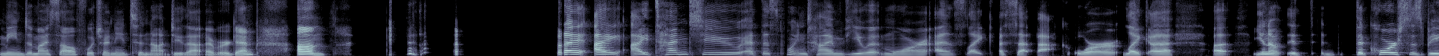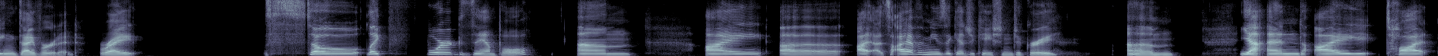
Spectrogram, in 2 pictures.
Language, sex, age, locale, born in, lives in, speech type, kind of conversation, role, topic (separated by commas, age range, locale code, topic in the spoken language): English, female, 35-39, en-US, United States, United States, conversation, podcast, guest, How can experiencing failure help us grow and learn in life?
